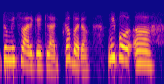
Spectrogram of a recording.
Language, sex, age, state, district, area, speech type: Marathi, female, 60+, Maharashtra, Pune, urban, conversation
